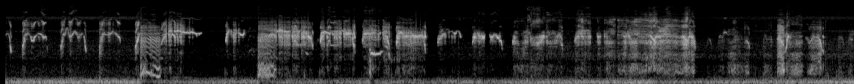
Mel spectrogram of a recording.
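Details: Kingfisher chicks in a natural nest, fed frogs by a parent: harsh, buzzy high calls in bursts of varying length, broken by short silences, over a low steady rumble.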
